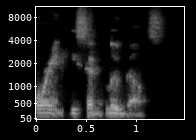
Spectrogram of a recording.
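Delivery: whispered, hushed, under the breath. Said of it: "And I whisper in".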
